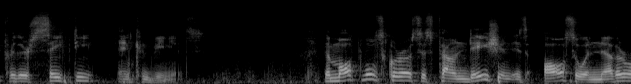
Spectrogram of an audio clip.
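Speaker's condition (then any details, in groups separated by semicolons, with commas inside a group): No condition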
